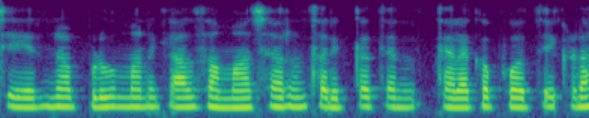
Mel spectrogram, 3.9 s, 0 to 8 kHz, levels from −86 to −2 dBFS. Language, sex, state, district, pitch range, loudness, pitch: Telugu, female, Andhra Pradesh, Visakhapatnam, 195-200 Hz, -17 LUFS, 200 Hz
